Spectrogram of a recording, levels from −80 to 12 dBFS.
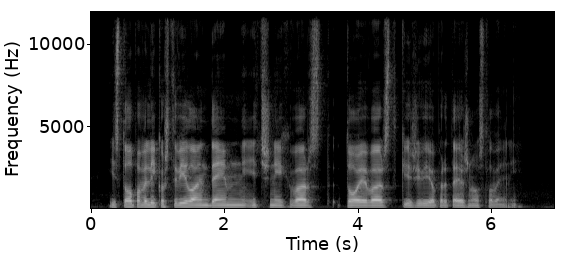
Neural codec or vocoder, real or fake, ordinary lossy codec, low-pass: none; real; none; none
